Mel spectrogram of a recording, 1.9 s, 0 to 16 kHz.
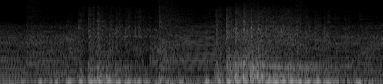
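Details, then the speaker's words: Old carbureted four-stroke motorcycle idling and blipped right after an oil change to PTT Max Plus 4T 20W-40: steady low throb picking up evenly, no knocks or ticks, over background music; engine still runs smooth. "Jangan lupa kita idle mesinnya masih oke banget mesinnya nih tuh suaranya juga masih"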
